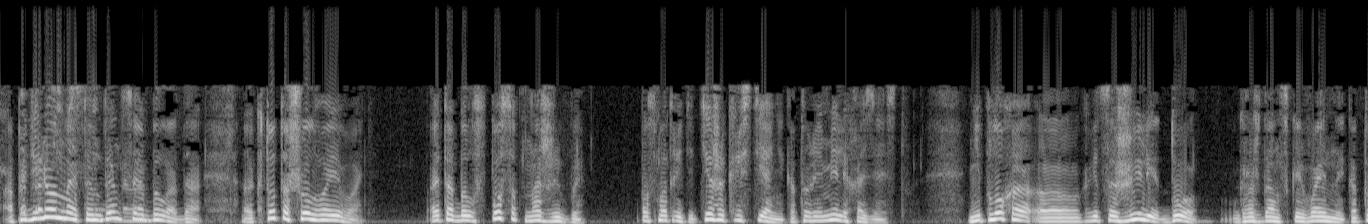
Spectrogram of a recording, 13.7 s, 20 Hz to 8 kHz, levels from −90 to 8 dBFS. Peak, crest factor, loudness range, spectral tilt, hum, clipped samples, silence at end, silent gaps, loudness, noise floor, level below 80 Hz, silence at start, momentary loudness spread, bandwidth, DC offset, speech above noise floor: 0 dBFS; 10 dB; 3 LU; -10 dB/octave; none; 1%; 0 s; none; -11 LUFS; -50 dBFS; -44 dBFS; 0.05 s; 11 LU; 5.2 kHz; under 0.1%; 40 dB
